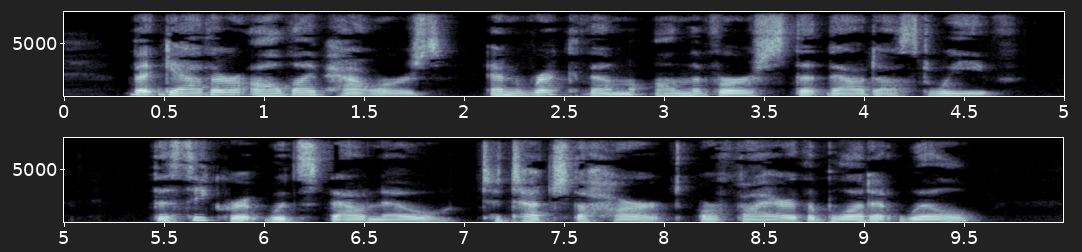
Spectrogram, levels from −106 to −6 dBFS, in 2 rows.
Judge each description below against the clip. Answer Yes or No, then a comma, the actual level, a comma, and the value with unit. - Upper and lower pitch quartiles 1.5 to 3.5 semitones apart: Yes, average, 3.2 semitones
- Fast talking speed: No, average, 180 wpm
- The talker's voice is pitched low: No, medium, 160 Hz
